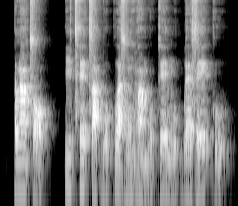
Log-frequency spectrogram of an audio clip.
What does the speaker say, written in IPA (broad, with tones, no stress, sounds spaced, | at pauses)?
l ã˦ t͡s ɔ˨ | i˦ tʰ e˦ t͡s a˨ ɡ͡b o˨ kʷ a˦˨ z ũ˨˦ v ã˨ b o˨ k e˦˨ ŋ u˨ ɡ͡b ɛ˨ z eː˦ k u˨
